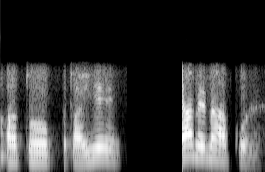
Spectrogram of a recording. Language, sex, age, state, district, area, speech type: Hindi, male, 60+, Uttar Pradesh, Azamgarh, rural, conversation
